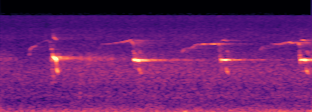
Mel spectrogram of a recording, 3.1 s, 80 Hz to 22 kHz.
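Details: Lesser spotted eagle in a spruce, Zemgale, Latvia, August 2021: four thin yelping notes with rising whistled lead-ins, heard over a steady low rumble.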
